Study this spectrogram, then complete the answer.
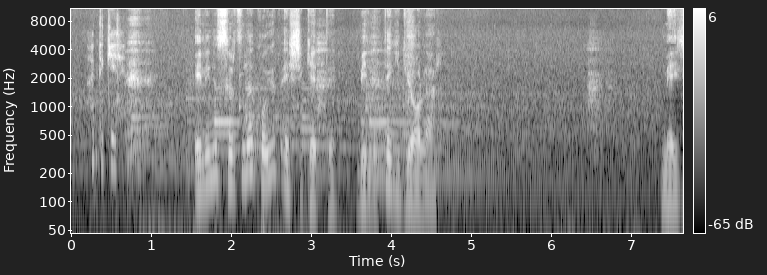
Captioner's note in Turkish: Müzik - Duygusal; Rüzgâr sesi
